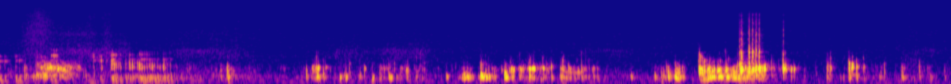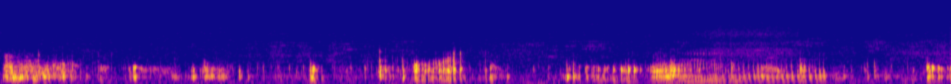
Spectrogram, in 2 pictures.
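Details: Stomach rumbling (borborygmi): repeated gurgling, bubbling rumbles in irregular bursts with short quiet gaps, consistent with gas and fluid moving through the gut.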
